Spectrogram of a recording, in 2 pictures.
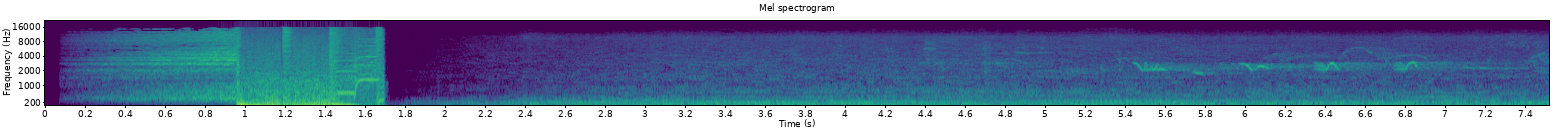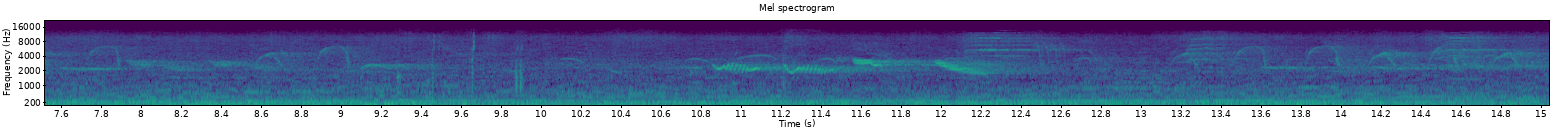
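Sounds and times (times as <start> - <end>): bird chirping: 3.7 - 15.0.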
